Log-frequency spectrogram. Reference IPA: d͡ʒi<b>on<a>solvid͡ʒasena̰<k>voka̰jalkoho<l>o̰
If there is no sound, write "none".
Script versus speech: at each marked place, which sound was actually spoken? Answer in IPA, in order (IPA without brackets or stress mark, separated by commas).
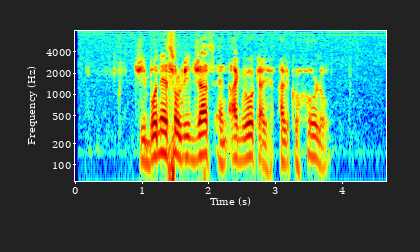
b, e, ɡ, l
